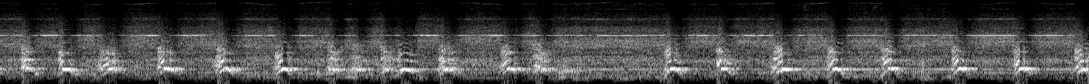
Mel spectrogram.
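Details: Dog agitated by a vacuum cleaner, yapping in a fast, fairly irregular stream of short shrill barks, close to two per second, with the machine's continuous whirring tone underneath.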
